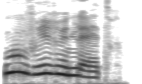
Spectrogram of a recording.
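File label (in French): "ouvrir une lettre", French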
